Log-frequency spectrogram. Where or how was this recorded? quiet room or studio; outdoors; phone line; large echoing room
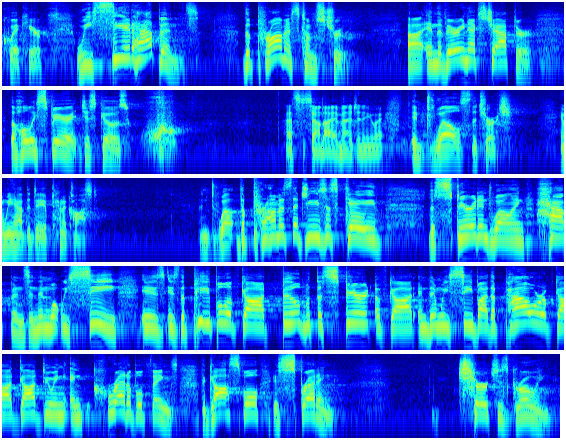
large echoing room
